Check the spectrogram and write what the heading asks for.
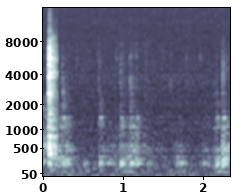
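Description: Faint handling of plumbing parts: a sharp click just after the start, then a few light taps and rustles as a braided steel supply hose is brought up to a plastic toilet-tank T-adapter.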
